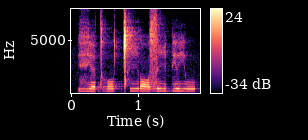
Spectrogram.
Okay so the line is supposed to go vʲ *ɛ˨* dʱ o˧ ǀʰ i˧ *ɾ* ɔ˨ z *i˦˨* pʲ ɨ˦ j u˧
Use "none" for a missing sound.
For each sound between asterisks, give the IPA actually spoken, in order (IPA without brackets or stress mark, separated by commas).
ɛ˨, ɾ, i˦˨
